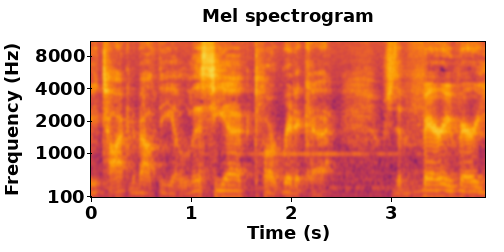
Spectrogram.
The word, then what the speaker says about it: chlorotica: At first I thought it was chlorotica, which I thought was interesting, but I googled it and it turns out that it's more correctly pronounced chloridica.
